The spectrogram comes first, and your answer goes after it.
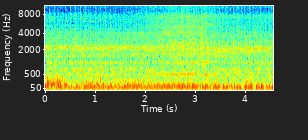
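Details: R1200R idling: steady low idle with a loose, fast metallic rattle riding on top; transmission suspected as the source, not confirmed.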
